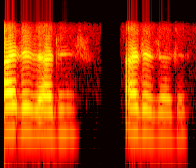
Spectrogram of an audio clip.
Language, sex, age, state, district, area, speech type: Kashmiri, female, 45-60, Jammu and Kashmir, Baramulla, rural, conversation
